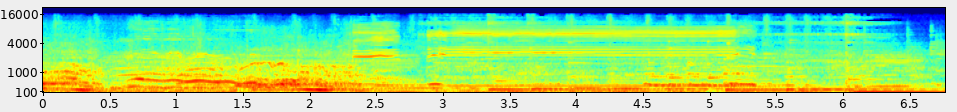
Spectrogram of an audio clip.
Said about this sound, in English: Whoop! Watch your butts, everyone! There's a lion on the loose!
